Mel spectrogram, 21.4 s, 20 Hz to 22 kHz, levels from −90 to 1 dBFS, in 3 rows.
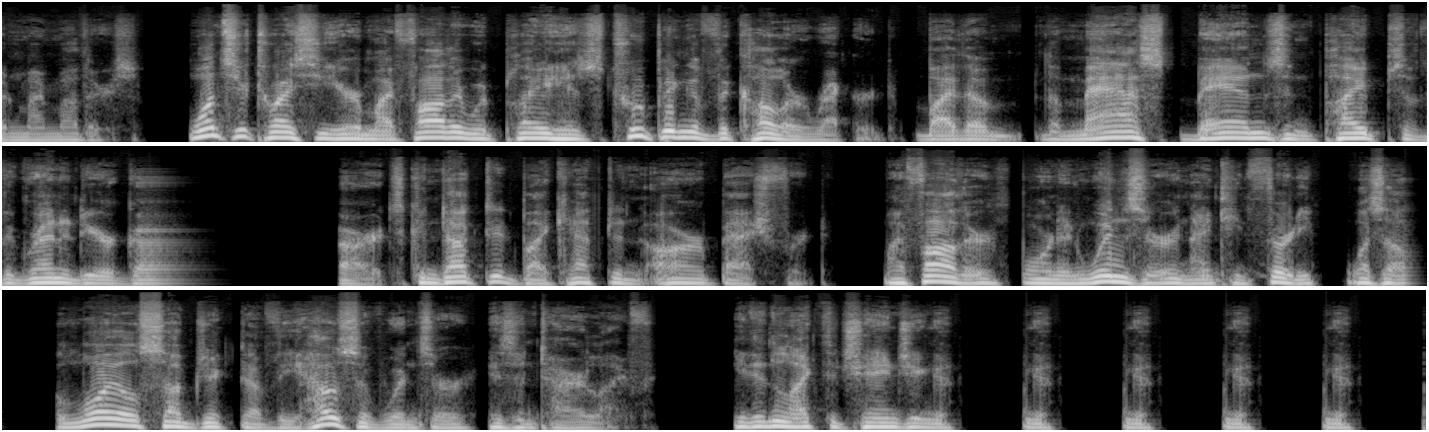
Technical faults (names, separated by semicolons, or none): call audio freeze; jitter buffer speed-up; broken-record loop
